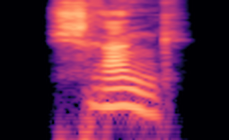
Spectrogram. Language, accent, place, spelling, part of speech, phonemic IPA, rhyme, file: German, Germany, Berlin, Schrank, noun, /ʃʁaŋk/, -aŋk, De-Schrank.ogg
- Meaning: cabinet (storage closet either separate from, or built into, a wall), or (specifically): cupboard (cabinet, often built into a wall, with shelves intended for storage)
